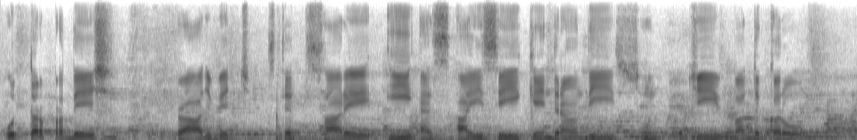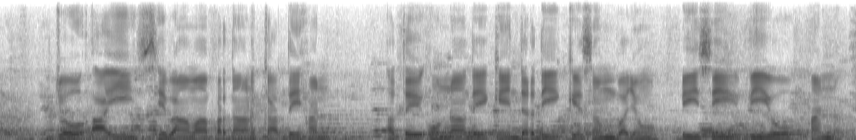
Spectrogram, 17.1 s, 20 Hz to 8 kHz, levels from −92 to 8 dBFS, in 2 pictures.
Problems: constant background noise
